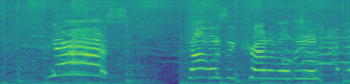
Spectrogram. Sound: cheering

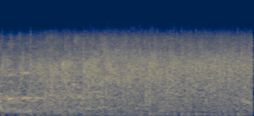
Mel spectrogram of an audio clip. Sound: applause

